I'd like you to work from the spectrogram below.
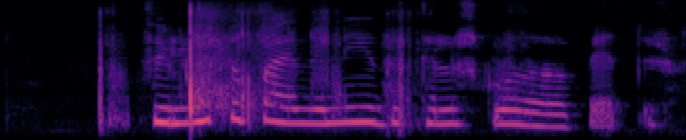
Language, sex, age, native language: Icelandic, female, 12, Icelandic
